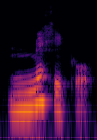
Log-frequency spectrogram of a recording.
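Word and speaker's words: México: اکسترانیو ببین اکسترانیو ولی بچه‌ها مکسیکو رو ببین میگن مخ میکو مهیکو یا خود اسم مکسیکا میگن مهیکو تکسی تاکسی یه مثال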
